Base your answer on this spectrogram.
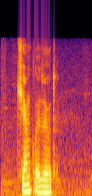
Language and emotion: Russian, neutral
